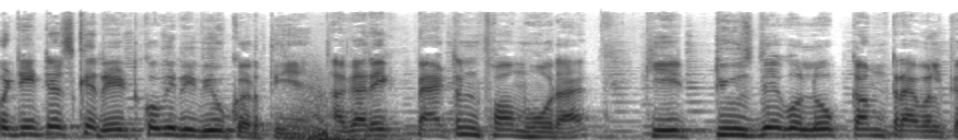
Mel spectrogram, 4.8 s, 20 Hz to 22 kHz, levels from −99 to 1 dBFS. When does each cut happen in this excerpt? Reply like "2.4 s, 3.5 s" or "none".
1.6 s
